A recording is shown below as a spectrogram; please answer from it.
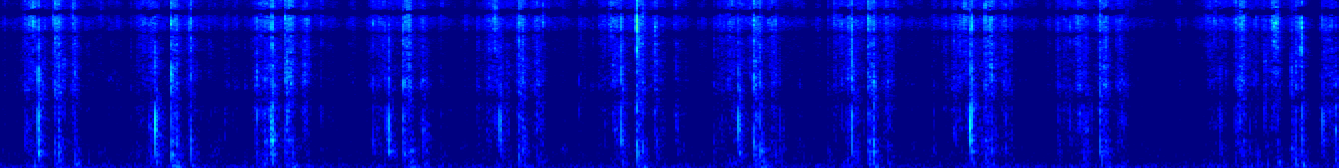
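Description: A deck of tarot cards being shuffled by hand: quiet, short rustles and slaps of card on card, recurring about once a second.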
